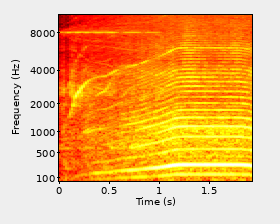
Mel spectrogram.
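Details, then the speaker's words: HobbyZone Carbon Cub S 2 1.3m RC plane on 3S smart pack, after prop replaced and reseated: clean whine climbs smoothly to steady high pitch, holds, winds down, no buzz or wobble; sounds better than before. "Sounds a lot better than before. Sounds good."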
